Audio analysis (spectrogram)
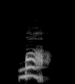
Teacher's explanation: Finally, the fourth tone, a falling tone, makes it ma, meaning to scold.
